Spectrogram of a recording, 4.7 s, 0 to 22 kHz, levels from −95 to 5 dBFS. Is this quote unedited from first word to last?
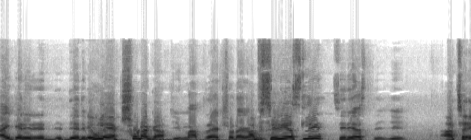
yes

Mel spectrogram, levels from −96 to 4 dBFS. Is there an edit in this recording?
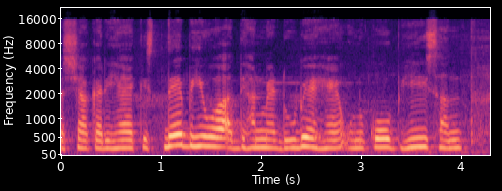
no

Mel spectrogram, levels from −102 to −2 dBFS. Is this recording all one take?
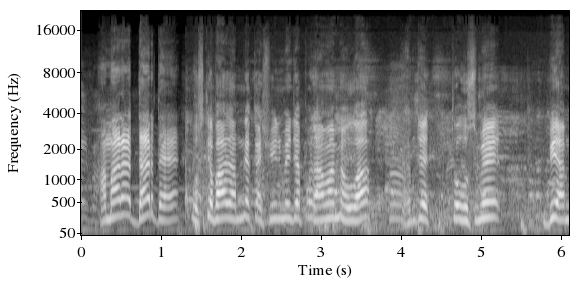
no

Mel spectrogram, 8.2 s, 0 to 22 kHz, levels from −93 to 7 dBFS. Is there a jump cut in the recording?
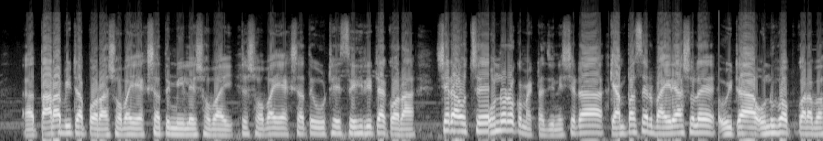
yes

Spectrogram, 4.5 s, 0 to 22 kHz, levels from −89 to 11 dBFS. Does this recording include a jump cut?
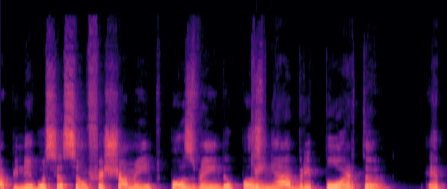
yes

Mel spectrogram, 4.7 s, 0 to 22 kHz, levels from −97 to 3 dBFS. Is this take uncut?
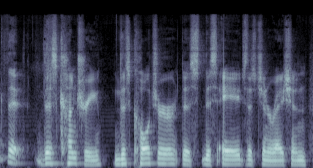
yes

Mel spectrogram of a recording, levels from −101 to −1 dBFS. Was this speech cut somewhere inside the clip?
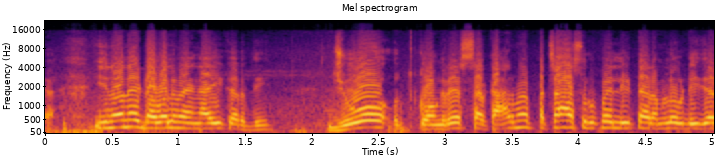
no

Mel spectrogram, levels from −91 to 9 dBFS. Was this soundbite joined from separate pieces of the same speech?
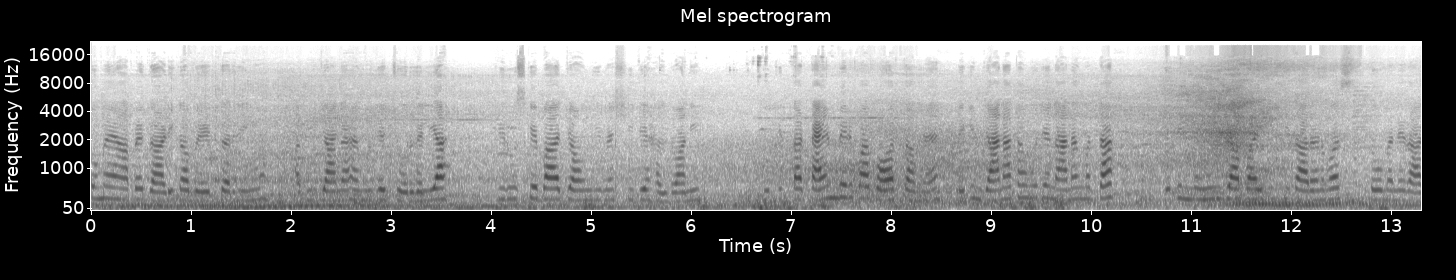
no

